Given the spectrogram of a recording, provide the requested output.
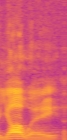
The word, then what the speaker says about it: Yahweh: Yahweh, Y-A-H-W-E-H, sometimes pronounced Yahweh, and that he should use that name in his translation.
